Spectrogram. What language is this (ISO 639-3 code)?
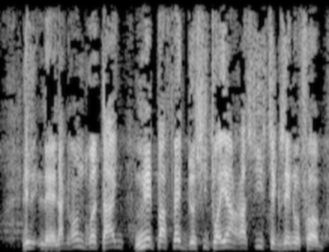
fra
